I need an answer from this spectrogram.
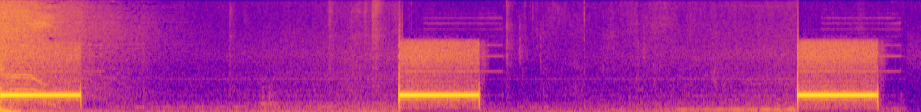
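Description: A telephone rings on the line after a number is dialed: three steady one-second ring tones separated by long, nearly silent gaps with faint hum between them.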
